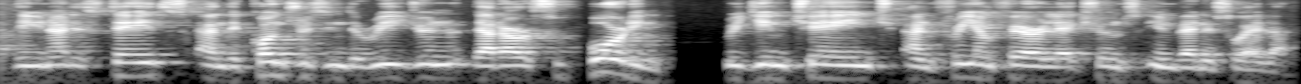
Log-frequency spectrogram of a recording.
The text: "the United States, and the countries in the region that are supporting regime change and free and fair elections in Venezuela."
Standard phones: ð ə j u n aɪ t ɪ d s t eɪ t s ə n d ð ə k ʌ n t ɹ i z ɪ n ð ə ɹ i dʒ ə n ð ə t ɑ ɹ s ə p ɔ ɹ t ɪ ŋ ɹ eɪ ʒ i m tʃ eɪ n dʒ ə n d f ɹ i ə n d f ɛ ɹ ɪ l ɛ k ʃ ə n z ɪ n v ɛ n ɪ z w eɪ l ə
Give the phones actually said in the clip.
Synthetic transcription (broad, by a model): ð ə j u n aɪ t ɪ d s t eɪ t s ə n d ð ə k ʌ n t ɹ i s ɪ n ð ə ɹ i dʒ ə n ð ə t ɑ ɹ s ə p ɔ ɹ t ɪ ŋ ɹ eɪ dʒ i m tʃ eɪ n dʒ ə n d f ɹ i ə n f ɛ ɹ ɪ l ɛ k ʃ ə n s ɪ n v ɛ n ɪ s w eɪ l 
